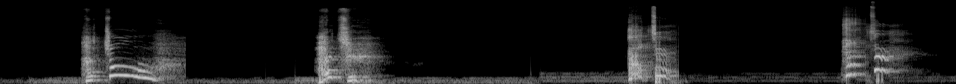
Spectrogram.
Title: Sneeze - Sound Effects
